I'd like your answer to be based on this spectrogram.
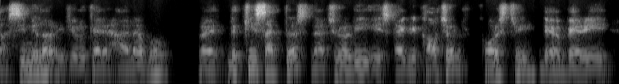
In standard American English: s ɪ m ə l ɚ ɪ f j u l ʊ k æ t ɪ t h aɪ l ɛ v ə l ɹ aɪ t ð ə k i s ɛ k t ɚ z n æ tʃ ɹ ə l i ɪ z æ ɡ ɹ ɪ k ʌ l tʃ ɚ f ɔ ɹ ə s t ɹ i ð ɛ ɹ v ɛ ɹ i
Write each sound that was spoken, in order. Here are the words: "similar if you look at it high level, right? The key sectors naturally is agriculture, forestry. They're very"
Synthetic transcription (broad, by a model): s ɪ m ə l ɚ ɪ f j u l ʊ k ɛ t ɪ t h aɪ l ɛ v ə l ɹ aɪ t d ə k i s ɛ k t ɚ s n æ tʃ ɹ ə l i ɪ s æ ɡ ɹ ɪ k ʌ l tʃ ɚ f ɔ ɹ ə s t ɹ i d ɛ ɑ v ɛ ɹ i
